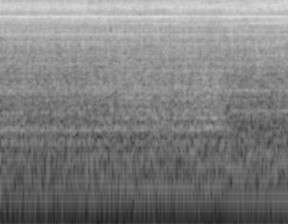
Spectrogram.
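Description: Milling machine cutting a knife blank with slight chatter at one end, a dense steady high-pitched cutting whine and hiss, loud and continuous, with a voice talking over it.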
